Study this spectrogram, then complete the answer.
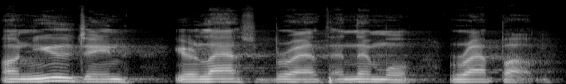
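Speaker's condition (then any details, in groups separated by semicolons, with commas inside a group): ALS; muscles falling apart throughout body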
